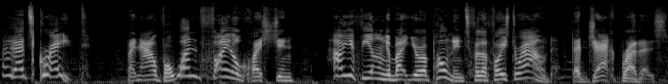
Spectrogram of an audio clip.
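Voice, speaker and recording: In a put-on character voice, a man speaks at a high pitch and moderate pace while faint music plays in the background. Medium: audio drama. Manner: brash, folksy, wisecracking.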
